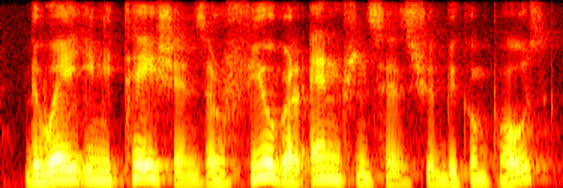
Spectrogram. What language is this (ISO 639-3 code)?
eng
